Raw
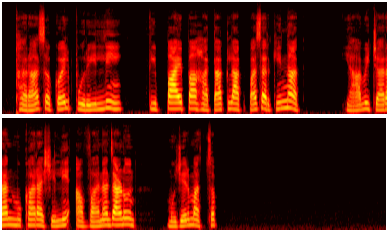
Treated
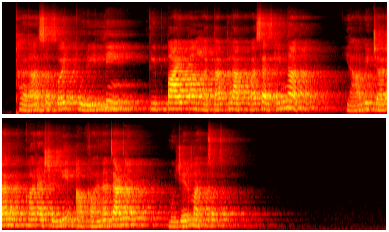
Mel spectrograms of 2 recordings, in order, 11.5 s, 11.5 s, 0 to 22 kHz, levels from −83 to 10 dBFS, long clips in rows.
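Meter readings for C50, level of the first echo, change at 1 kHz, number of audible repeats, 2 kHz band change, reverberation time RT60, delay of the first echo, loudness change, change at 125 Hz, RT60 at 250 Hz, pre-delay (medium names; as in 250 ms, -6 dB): 2.5 dB, -8.5 dB, +2.5 dB, 1, +3.0 dB, 1.4 s, 173 ms, +2.5 dB, +1.5 dB, 1.8 s, 22 ms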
